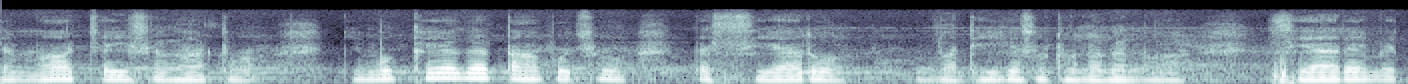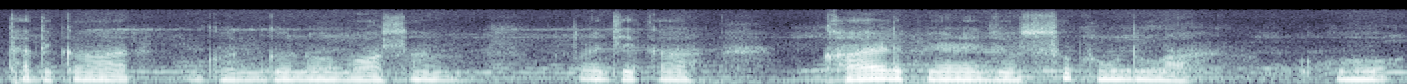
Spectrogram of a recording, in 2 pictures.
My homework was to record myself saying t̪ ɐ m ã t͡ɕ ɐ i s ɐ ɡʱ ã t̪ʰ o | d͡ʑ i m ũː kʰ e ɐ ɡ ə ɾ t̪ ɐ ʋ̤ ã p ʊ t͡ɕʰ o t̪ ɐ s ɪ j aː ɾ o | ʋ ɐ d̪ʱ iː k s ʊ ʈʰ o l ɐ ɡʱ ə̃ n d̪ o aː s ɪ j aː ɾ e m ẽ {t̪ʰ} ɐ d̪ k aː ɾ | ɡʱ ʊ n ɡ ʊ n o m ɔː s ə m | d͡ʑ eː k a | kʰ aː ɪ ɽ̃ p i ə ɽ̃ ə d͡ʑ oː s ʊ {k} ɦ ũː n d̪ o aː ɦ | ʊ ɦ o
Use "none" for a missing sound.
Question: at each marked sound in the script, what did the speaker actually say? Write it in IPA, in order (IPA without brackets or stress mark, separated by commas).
t̪ʰ, kʰ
